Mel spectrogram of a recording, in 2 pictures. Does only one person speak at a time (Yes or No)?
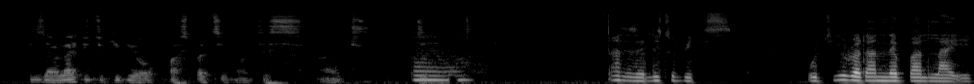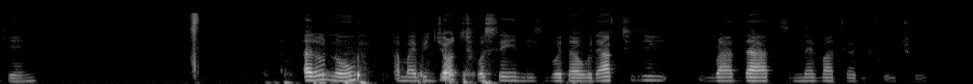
Yes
